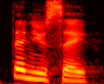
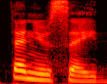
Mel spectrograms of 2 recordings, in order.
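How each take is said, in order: No difference in how they are said.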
